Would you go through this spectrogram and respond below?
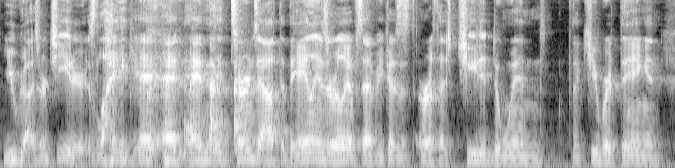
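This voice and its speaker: A man hosting a casual movie discussion podcast, talking in an animated, emphatic, rambling way. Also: mid-range voice, normal speed, a little hiss or hum. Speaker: podcast host.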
